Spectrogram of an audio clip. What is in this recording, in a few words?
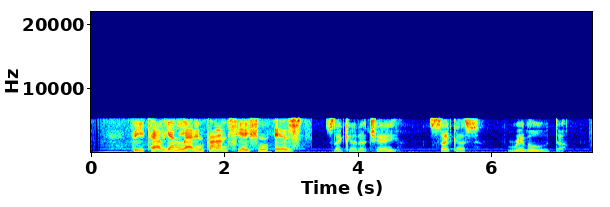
latin; Cycas revoluta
